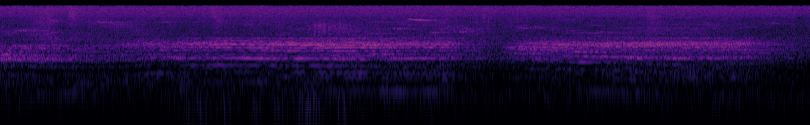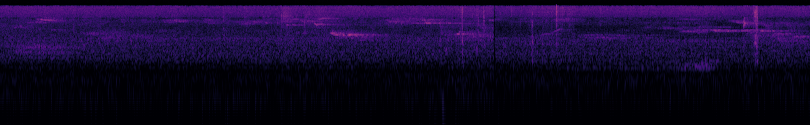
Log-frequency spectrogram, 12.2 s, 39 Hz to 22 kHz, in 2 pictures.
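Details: Huge wild red deer stag with 23 points in the UK, giving two long, drawn-out groaning bellows with rich stacked harmonics over the first six seconds, then quiet open-air background with faint ticks and rustles.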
